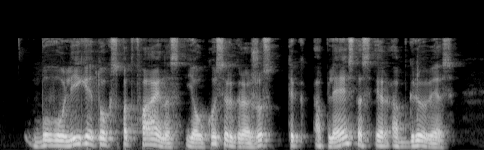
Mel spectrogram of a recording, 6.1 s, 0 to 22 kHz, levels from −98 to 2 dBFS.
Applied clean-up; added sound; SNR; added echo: none; none; none; none.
